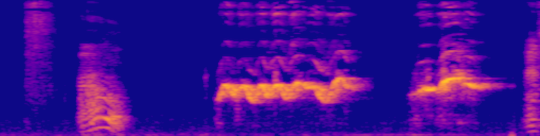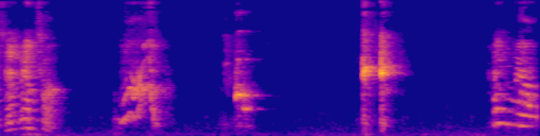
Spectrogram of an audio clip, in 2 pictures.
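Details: Male pet African grey parrot vocalizing: wavering sustained whistles mixed with many short speech-like syllables and clicks in a quiet room.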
